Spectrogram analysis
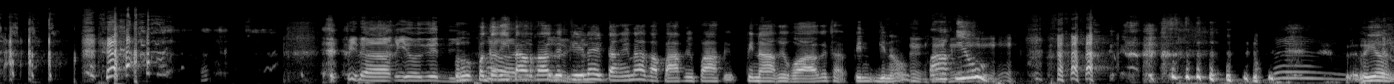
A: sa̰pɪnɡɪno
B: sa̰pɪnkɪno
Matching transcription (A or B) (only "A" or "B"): A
